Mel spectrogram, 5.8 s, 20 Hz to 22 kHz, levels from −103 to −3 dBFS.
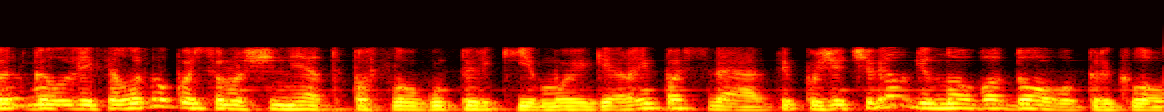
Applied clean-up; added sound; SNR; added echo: neural mask model DeepFilterNet 3.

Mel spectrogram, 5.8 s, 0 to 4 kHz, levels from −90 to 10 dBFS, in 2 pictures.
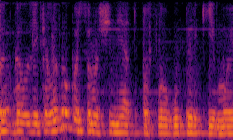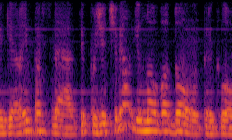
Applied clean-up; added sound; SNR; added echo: neural separator model SepFormer DNS4.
